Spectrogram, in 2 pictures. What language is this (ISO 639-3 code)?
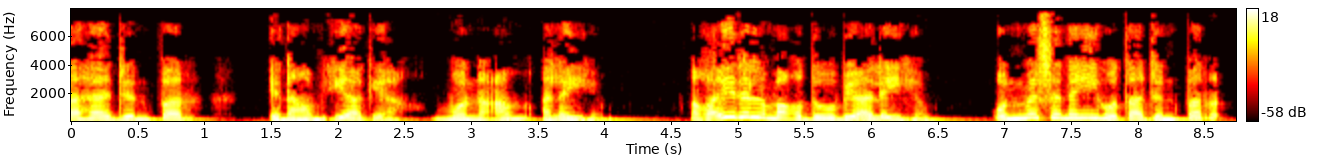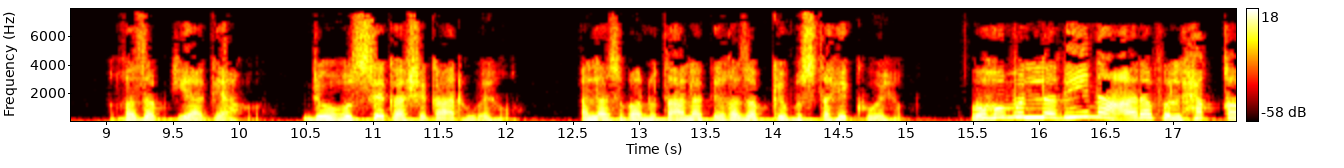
urd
